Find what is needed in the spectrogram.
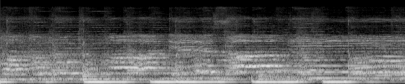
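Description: Khowar folk ghazal: a man singing with long-necked Chitrali sitars plucked in accompaniment, over a steady low beat of about two pulses a second.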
